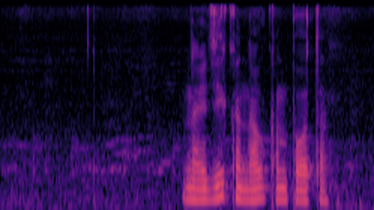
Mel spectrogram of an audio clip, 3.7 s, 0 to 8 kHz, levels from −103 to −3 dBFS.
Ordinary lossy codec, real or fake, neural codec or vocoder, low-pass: none; real; none; 7.2 kHz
